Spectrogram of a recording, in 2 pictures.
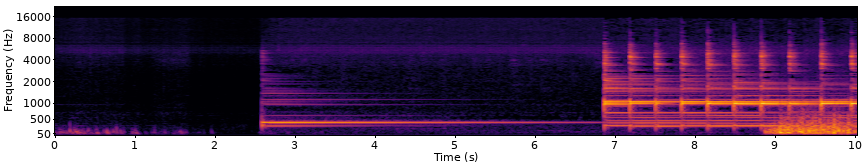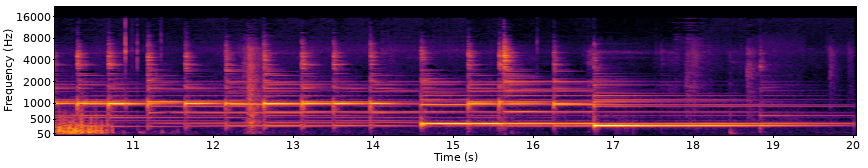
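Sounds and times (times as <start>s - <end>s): handpan notes: 2.6s - 20.0s
low rumble: 8.9s - 10.9s.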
